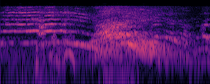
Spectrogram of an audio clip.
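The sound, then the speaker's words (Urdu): A crowd chants the religious slogan "Ali, Ali" in answer to a leader's call. One voice is heard first, then massed shouting swells loudly before tapering off. “ایک نعرہ ایسا لگائیں جیسا علی بلند ہے, علی علی”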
